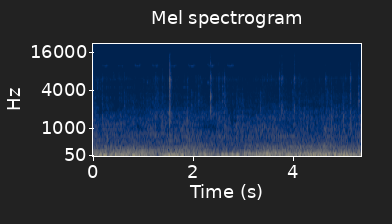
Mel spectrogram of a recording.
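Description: A vehicle's engine rumbles low and steady while driving on a road.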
